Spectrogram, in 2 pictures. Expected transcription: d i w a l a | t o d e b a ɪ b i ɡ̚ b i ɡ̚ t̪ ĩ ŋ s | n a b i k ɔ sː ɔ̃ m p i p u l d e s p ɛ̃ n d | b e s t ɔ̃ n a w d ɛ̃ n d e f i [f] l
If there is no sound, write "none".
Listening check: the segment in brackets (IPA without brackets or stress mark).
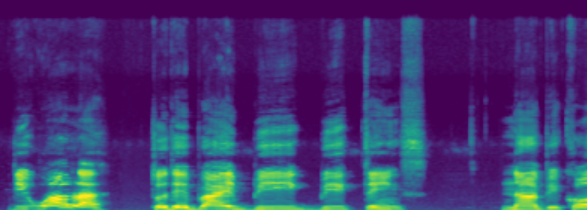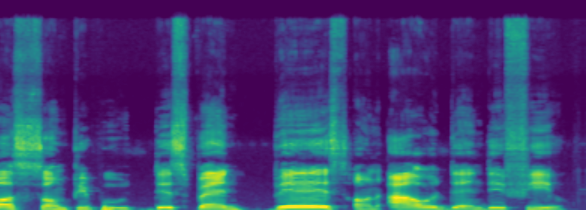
none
